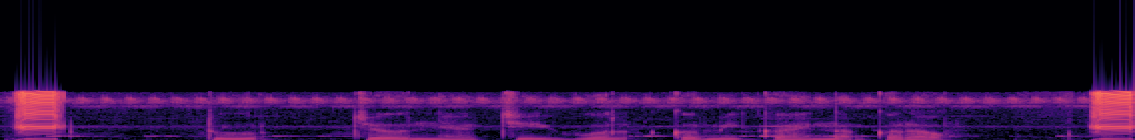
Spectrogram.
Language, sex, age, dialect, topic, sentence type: Marathi, male, 25-30, Varhadi, agriculture, question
